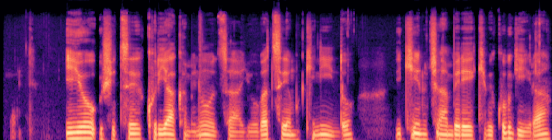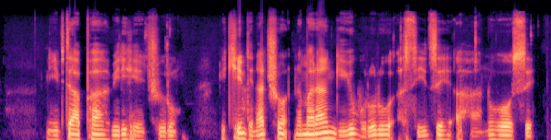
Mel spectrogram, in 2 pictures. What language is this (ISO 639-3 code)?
run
